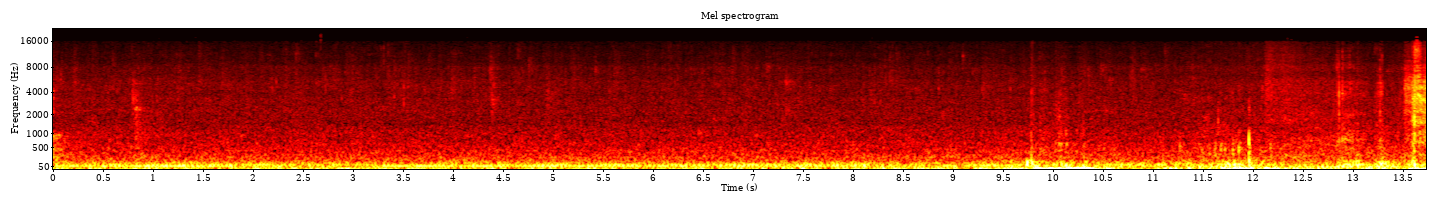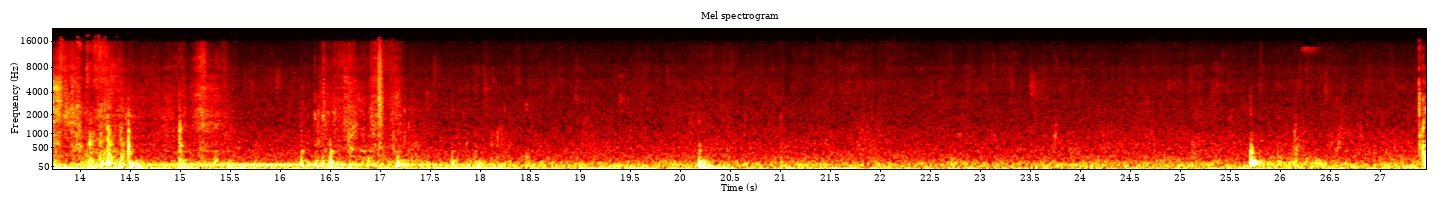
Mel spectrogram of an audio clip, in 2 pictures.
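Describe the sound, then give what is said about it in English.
Steady rain falls in a continuous soft hiss, swelling into a few louder, splashier bursts midway before settling back to an even patter. No voices are heard. “Not what's the rain, but what is hearing the rain?”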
